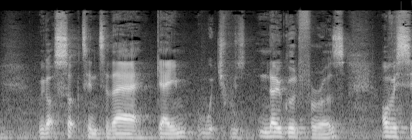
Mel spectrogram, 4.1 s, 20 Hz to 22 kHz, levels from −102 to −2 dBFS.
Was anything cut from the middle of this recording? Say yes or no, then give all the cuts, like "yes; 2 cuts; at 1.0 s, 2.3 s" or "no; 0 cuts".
yes; 2 cuts; at 2.0 s, 2.6 s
